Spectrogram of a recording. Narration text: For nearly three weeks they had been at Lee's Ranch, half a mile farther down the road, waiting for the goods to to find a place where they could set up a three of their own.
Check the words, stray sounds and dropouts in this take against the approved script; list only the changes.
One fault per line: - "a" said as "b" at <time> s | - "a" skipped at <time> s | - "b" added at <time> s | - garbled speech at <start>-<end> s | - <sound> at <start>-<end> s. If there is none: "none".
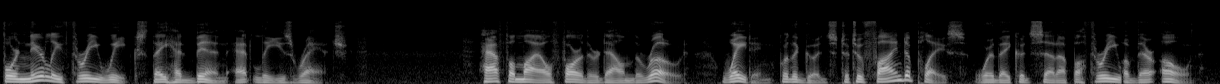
none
